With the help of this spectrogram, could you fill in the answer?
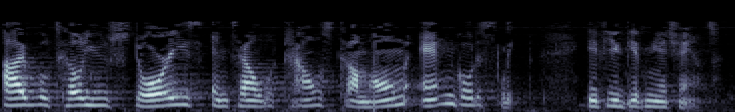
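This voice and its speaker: A woman's voice: medium pitch, moderate pace, husky. An older woman giving a chatty mission presentation at church, rambling with many ums. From not from Brazil. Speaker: missionary speaker. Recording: dull lo-fi sound.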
